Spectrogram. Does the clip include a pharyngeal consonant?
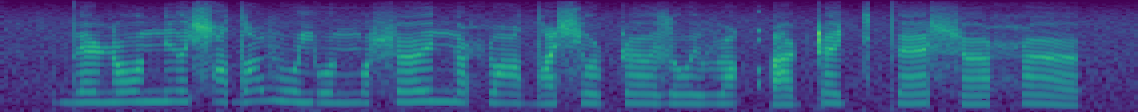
yes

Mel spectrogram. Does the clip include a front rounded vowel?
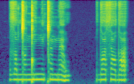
yes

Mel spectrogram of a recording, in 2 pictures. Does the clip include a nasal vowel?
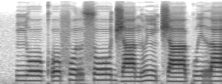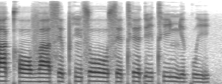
yes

